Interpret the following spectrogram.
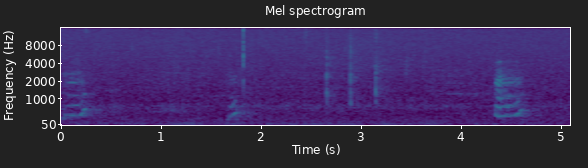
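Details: Three brief meows, the last one louder and wavering, spaced over five seconds as kittens wake and ask the mother cat to play outside, with faint clicks between the calls.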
